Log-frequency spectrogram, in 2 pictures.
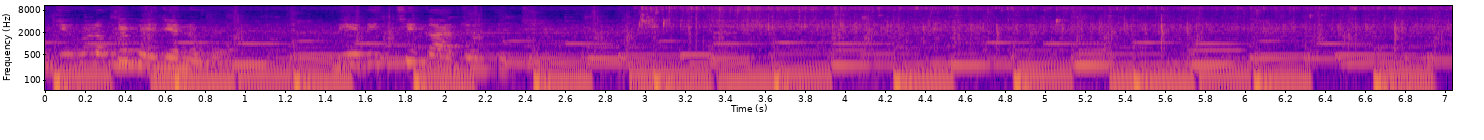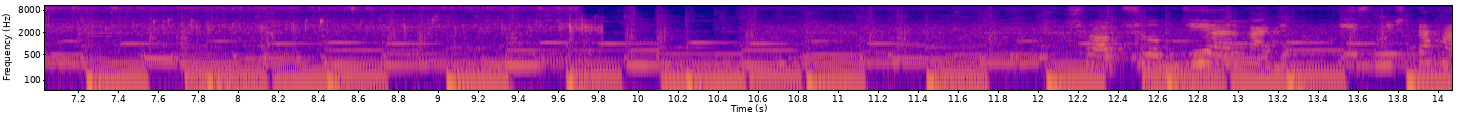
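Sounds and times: background music with steady beat: 0.0 - 14.0
carrots sizzling in hot oil: 2.9 - 9.8.

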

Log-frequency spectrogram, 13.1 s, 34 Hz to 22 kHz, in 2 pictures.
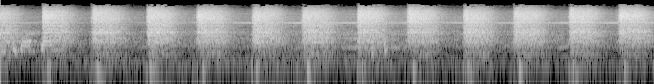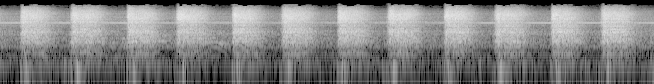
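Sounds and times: steam locomotive chuffing: 0.0 - 13.0.

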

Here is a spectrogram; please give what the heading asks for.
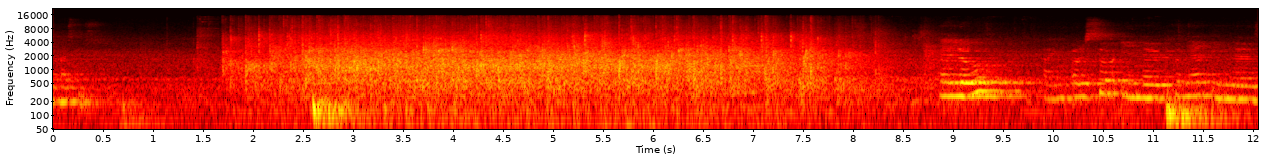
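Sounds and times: audience applauding: 1.4 - 8.7
low thump: 2.6 - 3.0.

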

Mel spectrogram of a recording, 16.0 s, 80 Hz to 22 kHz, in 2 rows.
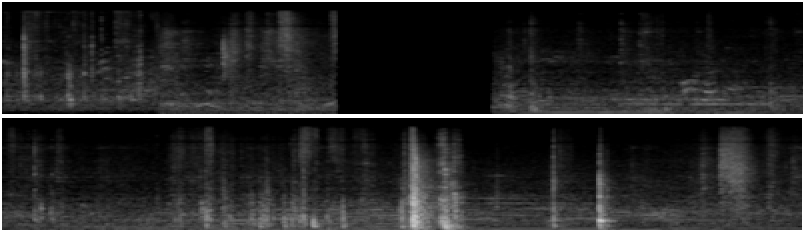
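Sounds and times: short scrape: 15.0 - 15.8.

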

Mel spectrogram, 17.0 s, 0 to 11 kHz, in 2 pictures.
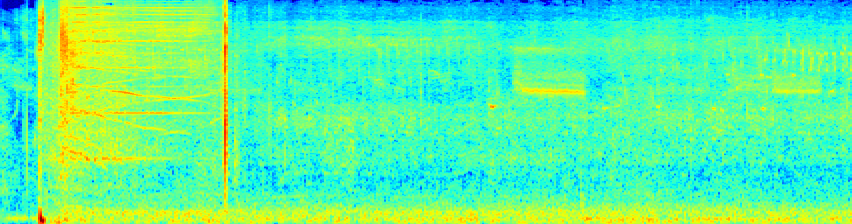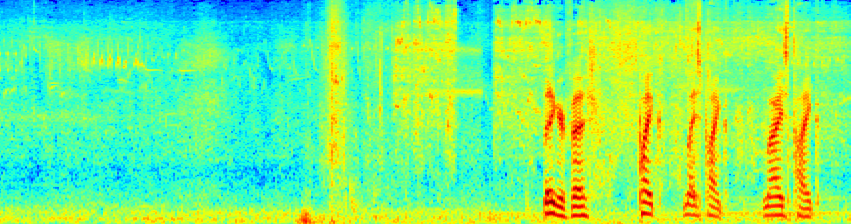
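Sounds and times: wind rumble on camera mic: 2.3 - 13.9.

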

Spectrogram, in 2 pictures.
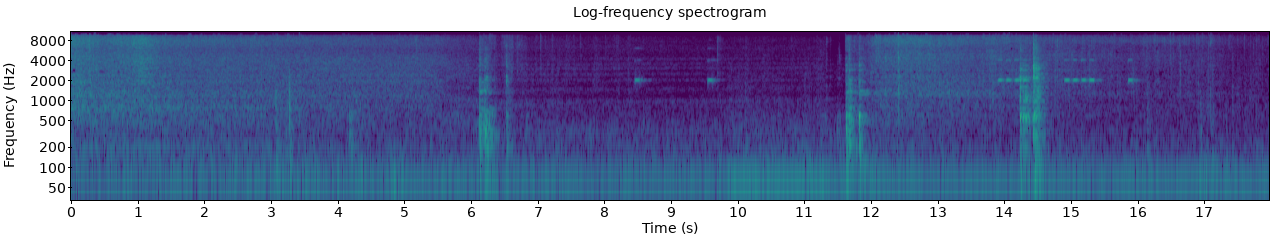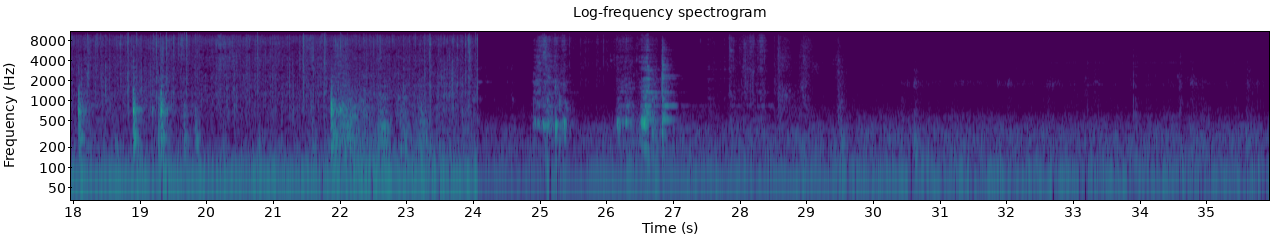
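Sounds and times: dumplings sizzling in frying pan: 0.0 - 24.1.

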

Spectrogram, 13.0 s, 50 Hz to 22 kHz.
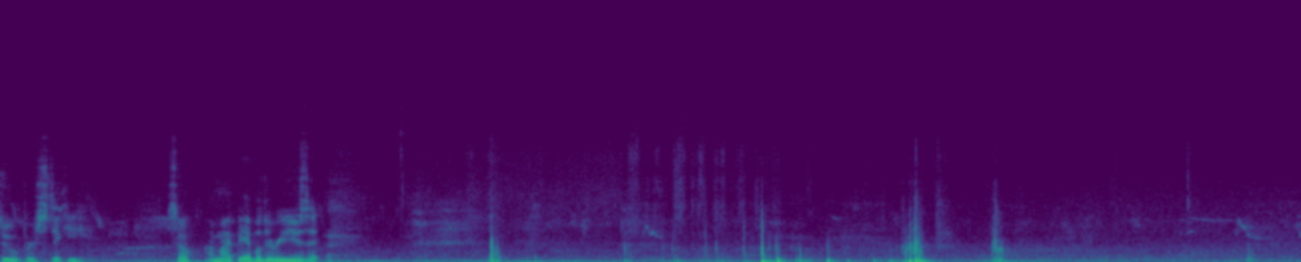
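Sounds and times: low steady rumble: 2.6 - 8.2.

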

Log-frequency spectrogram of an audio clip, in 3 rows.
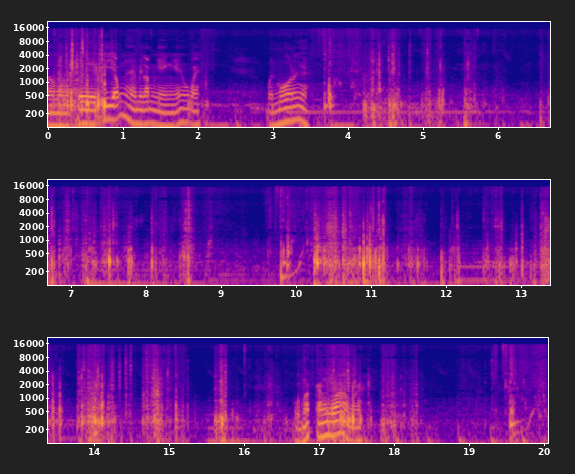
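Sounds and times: clam shells clacking and grinding: 0.0 - 1.1, 3.6 - 8.8, 9.7 - 18.4.

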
